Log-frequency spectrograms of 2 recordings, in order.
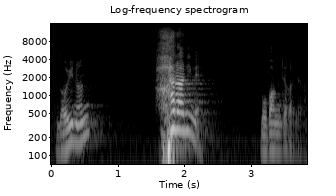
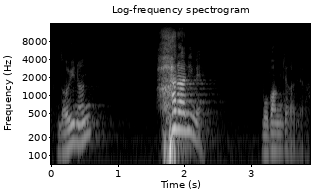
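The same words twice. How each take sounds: First: The stress falls on 하나님의. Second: The stress falls on 하나님의.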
